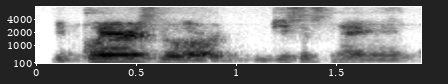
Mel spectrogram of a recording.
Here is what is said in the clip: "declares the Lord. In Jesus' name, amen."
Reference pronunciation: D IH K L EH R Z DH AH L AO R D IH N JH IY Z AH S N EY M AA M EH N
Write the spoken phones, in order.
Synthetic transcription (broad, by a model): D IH K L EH R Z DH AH L AO R D IH N JH IY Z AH S N EY AA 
